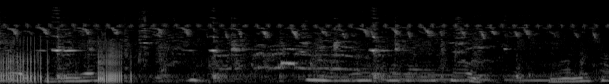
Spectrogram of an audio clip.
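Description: Small birds chirping over and over in a fast, even string, with chickens clucking lower underneath. Two short harsh noises sound in the first second and a half.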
